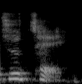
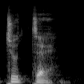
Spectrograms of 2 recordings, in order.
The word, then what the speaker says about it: Juche: Like Juche. – Juche.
